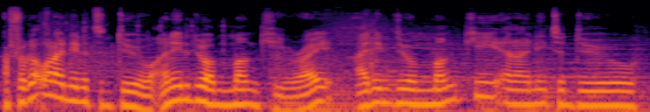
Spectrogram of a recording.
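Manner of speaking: ordinary talk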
